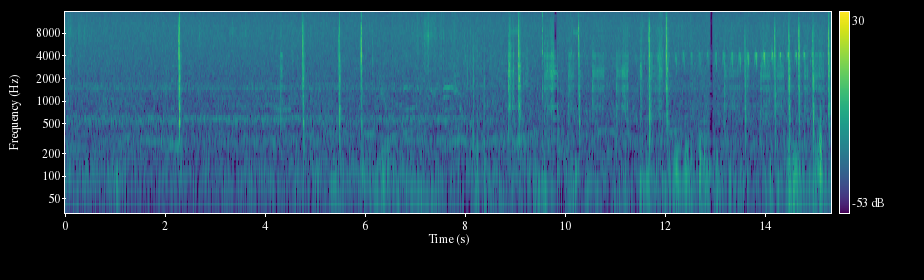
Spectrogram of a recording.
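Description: Rice-field ambience: a faint steady insect buzz, with scattered sharp clicks and rustles that come more often in the second half, and a fast, even run of high ticks over the last few seconds.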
